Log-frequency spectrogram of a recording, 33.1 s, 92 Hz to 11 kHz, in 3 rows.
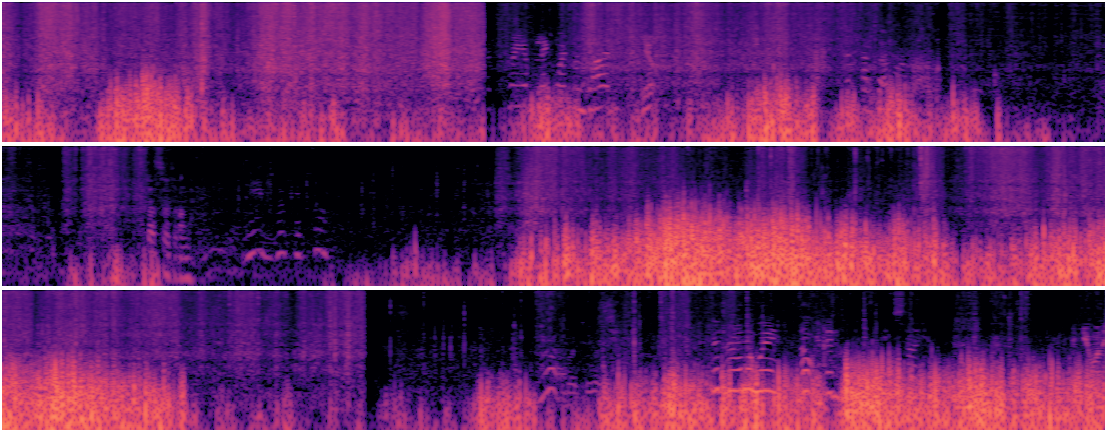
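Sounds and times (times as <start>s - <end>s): foil blanket crinkling: 0.0s - 14.0s, 15.7s - 25.8s.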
